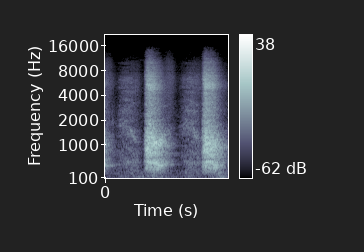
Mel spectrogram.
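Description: Heavy rhythmic breathing during back-to-back jump squats in a home lockdown workout, with two forceful, loud exhalations a little over a second apart between softer inhalations, close and alone.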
